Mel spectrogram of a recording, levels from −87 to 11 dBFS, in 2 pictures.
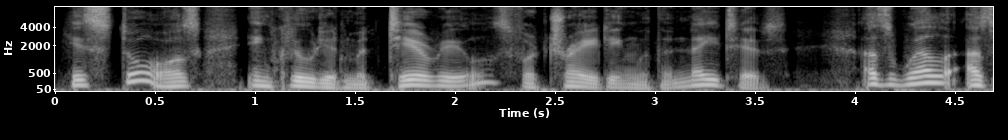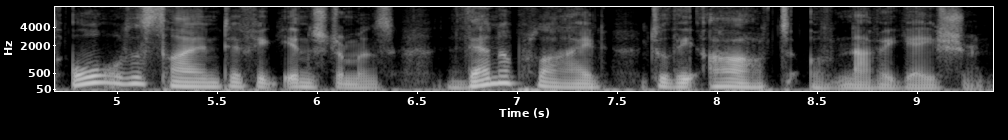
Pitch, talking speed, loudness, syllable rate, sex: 115 Hz, 145 wpm, -20 LUFS, 4.8 syllables/s, male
